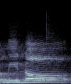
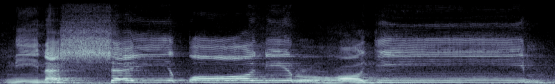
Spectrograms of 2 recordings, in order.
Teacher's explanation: nun dengan sya itu bukan huruf syafatain. Sama-sama huruf lidah, huruf lisan dia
